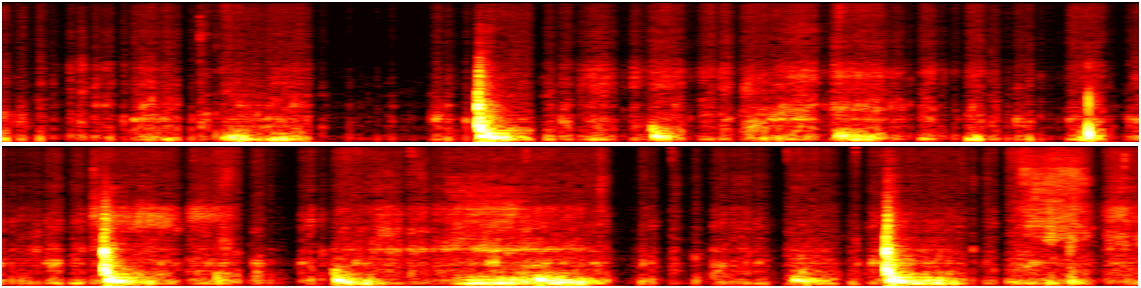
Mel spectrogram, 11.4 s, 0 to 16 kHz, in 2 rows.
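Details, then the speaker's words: Chery Tiggo 7, steering column joints all tightened but knock remains with wheel in lowest fixed position when turning; stethoscope traces dull single knocks to the electric power steering unit, a rare fault. "проверили все крестовины именно Когда ставишь и наушники стетоскоп то есть ступ именно с усилителя рулевого колеса"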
